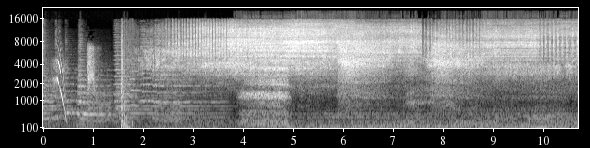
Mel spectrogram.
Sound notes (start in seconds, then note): 1.1 rattling; 3.3 hissing; 7.2 snakes hissing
